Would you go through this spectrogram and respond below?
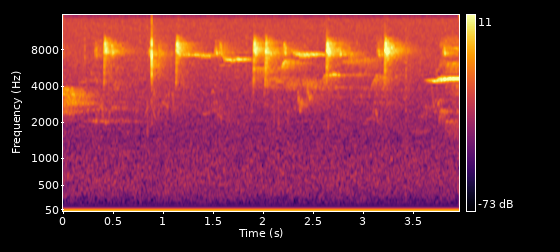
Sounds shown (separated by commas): Hermit Thrush song, unidentified bird chip note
